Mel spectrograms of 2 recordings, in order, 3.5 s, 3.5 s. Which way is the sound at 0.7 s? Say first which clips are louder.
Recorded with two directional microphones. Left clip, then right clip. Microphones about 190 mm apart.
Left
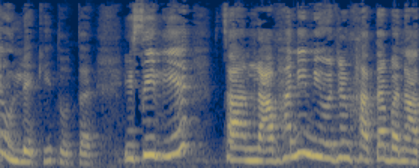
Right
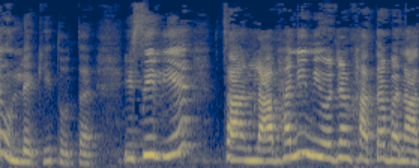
Left 1 dB; 45° right (ahead or behind).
